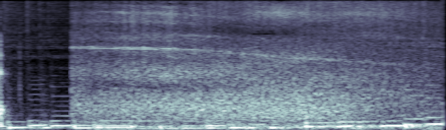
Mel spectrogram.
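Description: Intro background music with low bass notes, joined about a second in by a long rushing noise effect with a faint, slowly falling high tone under the logo animation.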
